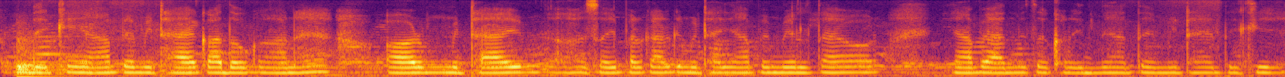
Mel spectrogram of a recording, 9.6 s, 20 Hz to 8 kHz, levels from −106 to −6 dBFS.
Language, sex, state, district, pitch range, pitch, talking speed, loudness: Hindi, female, Bihar, West Champaran, 200-210 Hz, 205 Hz, 170 wpm, -20 LUFS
